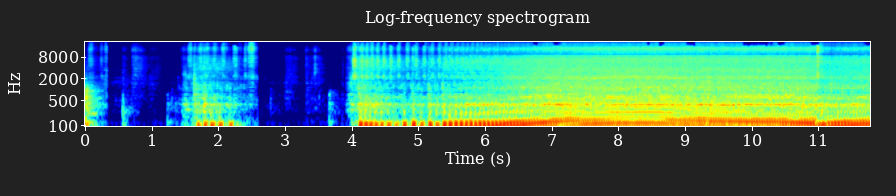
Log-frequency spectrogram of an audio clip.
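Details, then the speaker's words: 1986 Honda TRX70 single-cylinder ATV, first start in years: a few short cranking bursts, then it catches and settles into a steady, slightly lumpy idle; it starts and runs. "see nice all right well there we have it it actually runs"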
